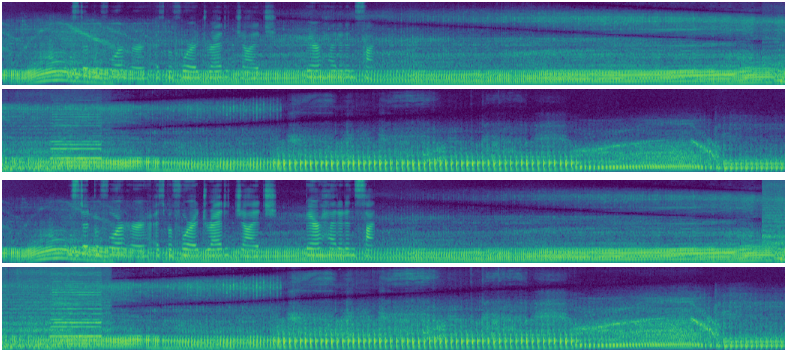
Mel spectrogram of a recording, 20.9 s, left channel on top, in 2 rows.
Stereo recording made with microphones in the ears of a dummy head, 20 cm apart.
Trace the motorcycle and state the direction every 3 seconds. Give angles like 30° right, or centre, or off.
70° left, 70° left, 50° left, 10° left, 30° right, 60° right, 70° right.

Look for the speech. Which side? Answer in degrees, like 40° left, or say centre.
30° right.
